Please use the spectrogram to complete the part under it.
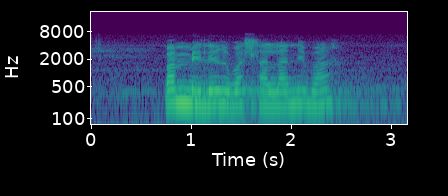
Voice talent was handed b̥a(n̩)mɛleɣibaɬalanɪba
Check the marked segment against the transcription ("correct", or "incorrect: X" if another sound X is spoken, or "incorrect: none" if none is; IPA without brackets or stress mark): incorrect: m̩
